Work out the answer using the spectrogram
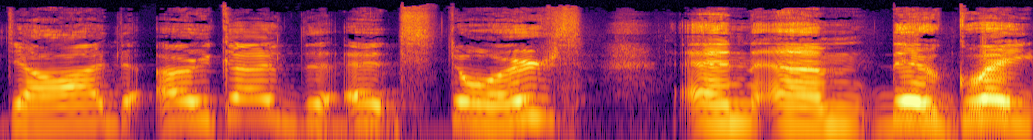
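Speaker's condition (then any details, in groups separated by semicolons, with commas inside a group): Cerebral palsy; not degenerative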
